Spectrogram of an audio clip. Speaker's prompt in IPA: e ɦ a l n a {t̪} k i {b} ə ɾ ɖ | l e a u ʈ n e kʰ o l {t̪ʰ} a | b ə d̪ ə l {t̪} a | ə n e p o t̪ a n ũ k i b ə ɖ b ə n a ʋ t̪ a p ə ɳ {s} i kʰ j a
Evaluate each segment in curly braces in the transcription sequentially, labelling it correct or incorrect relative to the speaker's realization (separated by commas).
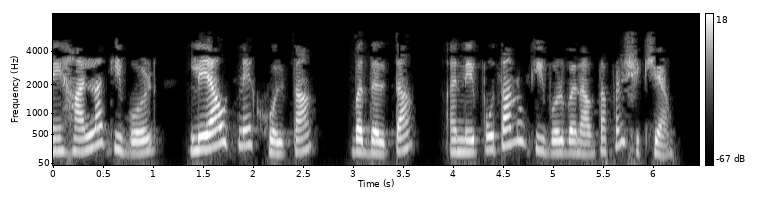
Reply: incorrect, correct, incorrect, correct, incorrect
